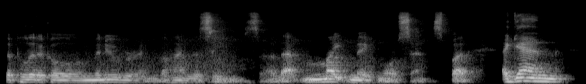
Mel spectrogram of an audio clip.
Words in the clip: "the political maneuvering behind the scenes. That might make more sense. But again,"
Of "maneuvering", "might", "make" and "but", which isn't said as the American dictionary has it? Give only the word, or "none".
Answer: none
